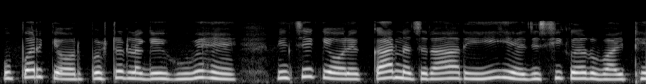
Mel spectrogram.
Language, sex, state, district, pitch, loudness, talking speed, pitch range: Hindi, female, Jharkhand, Garhwa, 270 Hz, -14 LUFS, 175 wpm, 255-295 Hz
